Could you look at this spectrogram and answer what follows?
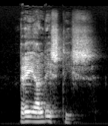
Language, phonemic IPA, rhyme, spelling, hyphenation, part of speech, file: Dutch, /ˌreː.aːˈlɪs.tis/, -ɪstis, realistisch, re‧a‧lis‧tisch, adjective, Nl-realistisch.ogg
- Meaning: realistic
